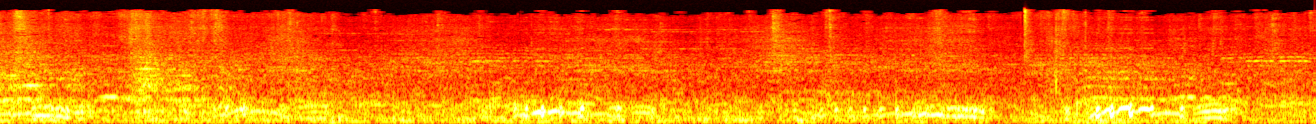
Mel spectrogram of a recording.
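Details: Loft pigeons at a pigeon club in Manikganj giving low, throaty, rolling coos that overlap and run on almost without pause, with faint human voices and a steady background hum.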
